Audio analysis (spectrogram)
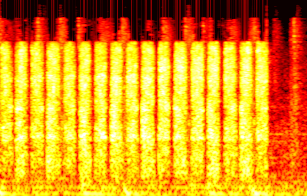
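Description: Rapid, even back-and-forth sanding strokes rasp against a hard coconut shell, about eight per second, close and loud, then stop abruptly.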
